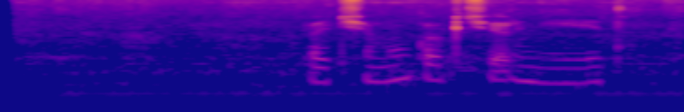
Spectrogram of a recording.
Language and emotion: Russian, neutral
